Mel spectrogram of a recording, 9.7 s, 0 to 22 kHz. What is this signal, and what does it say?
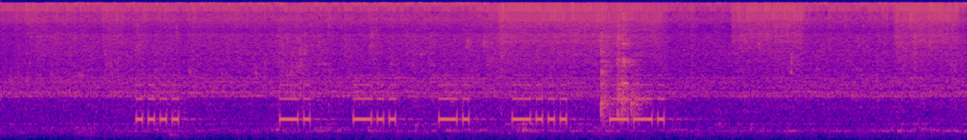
Morse code, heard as a keyed tone, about 20 wpm, spaced as for 13 wpm, 600 Hz, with room echo and the noise of a restroom. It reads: H NDNBG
